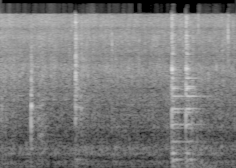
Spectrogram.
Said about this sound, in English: we're going to move our sausage a little bit to the side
